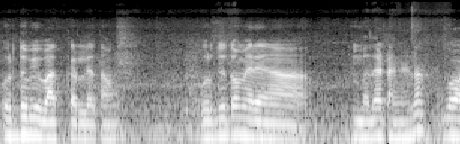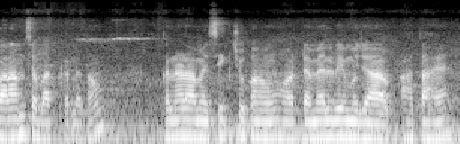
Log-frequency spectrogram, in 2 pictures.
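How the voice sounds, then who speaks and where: A man with a non-native accent speaks at a moderate pace in a medium-pitched voice. His intonation stays fairly even, and the room adds an audible echo. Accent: non-native Hindi, weak. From Bangalore, Karnataka, India. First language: Urdu (speaking Hindi). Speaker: aquarium vlogger. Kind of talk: casual vlog.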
